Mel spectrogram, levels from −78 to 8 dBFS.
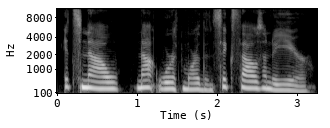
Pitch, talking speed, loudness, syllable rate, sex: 200 Hz, 200 wpm, -16 LUFS, 4.2 syllables/s, female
